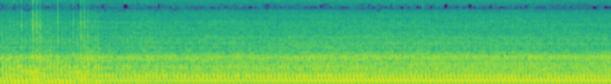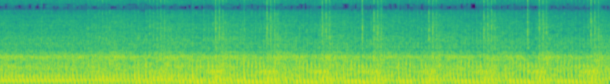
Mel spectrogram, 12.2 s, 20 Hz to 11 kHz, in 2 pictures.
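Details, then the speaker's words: Troy-Bilt Storm 2410 MTD Powermore engine after Lucas fuel system cleaner added: steady drone for seconds, then hunts up and down unevenly under throttle; still surging as before, suspected inaccessible pilot jet. "so as you guys saw uh our fix did not really fix the problem because it still surged just as much as before"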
